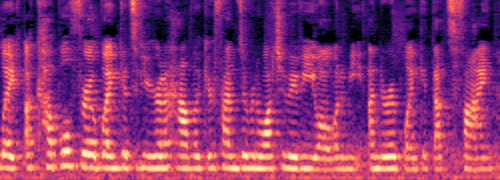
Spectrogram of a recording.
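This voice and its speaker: Pitched fairly high, a woman speaks in a monotone, flat intonation over noticeable background noise. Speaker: college student vlogger. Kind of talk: casual vlog tutorial. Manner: fast; filler words, casual.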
